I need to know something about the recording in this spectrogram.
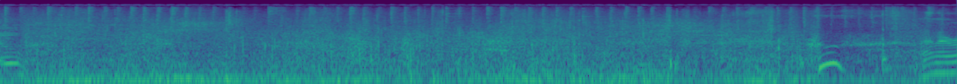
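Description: Strong wind buffeting the microphone on an open boat in heavy wind: a continuous low rumble with a rushing haze over it.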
